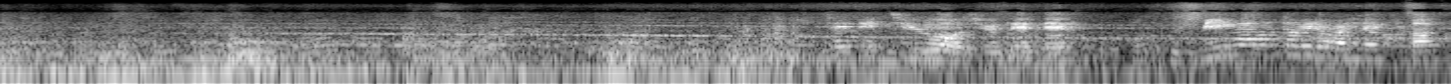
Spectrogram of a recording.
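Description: Train brakes squeal with a slowly falling whine.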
